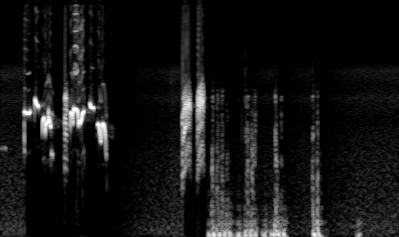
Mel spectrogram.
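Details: Sooty-headed bulbul singing vigorously, a recording meant for training and luring caged bulbuls: bubbly warbled phrases in the first second, then sharp separate chips with low thumping knocks underneath.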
